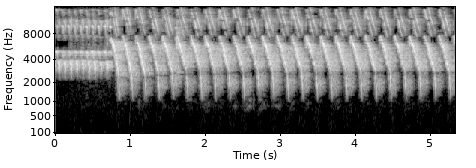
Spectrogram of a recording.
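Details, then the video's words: Vigorously singing canary of the seri FI line: a steady high trill breaks into a long rhythmic run of sharp downswept chirps repeated about three times a second. "BURUNG KENARI SERI FI GACOR"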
